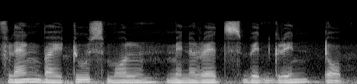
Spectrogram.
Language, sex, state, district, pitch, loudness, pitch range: English, male, Arunachal Pradesh, Lower Dibang Valley, 95 Hz, -17 LUFS, 95-105 Hz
